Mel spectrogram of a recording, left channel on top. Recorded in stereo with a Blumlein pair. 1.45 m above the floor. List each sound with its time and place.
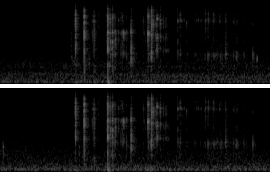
0.8 s crushing: 5° right, 0.7 m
